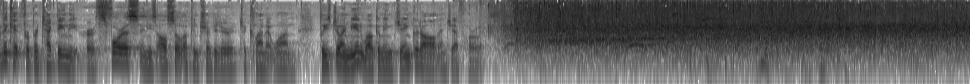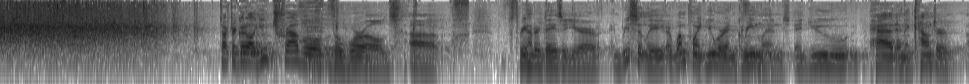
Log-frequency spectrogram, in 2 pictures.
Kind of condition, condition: setting, live audience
